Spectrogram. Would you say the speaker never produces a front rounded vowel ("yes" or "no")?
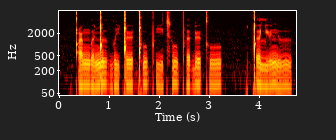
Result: no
